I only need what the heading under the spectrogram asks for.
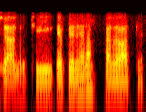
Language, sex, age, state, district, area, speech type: Hindi, male, 30-45, Madhya Pradesh, Harda, urban, conversation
